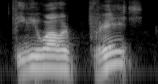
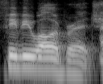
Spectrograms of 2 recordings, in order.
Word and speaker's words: Phoebe Waller-Bridge: Phoebe Waller-Bridge? – Yes, Phoebe Waller-Bridge.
